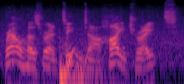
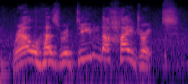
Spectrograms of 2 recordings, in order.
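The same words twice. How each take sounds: First: Odd announcement voice. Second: Higher and louder, breaking-news headline; hammed-up news anchor. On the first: Pretend. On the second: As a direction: announce it like the top story of the night. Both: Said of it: "I don't know why I said it like that".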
